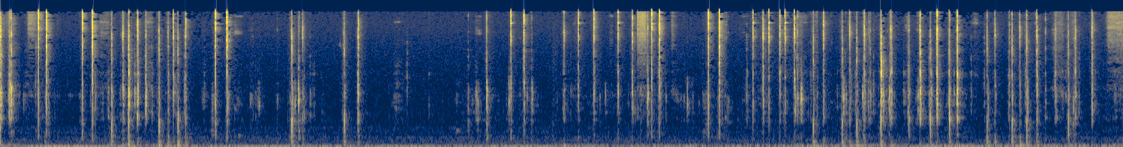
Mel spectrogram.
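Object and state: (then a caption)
Plastic gaming keypad. A small, hollow, backlit plastic Razer Tartarus Chroma gaming keypad has its keys pressed with fingertips and long nails in quick, uneven typing taps. Each tap is a sharp, bright click that dies away almost at once, over a steady low rumble. Some brief pauses break up the flurries.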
